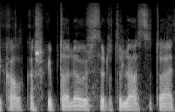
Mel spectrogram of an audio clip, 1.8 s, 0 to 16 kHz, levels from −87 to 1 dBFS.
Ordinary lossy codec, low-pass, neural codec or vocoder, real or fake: AAC, 48 kbps; 14.4 kHz; autoencoder, 48 kHz, 128 numbers a frame, DAC-VAE, trained on Japanese speech; fake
